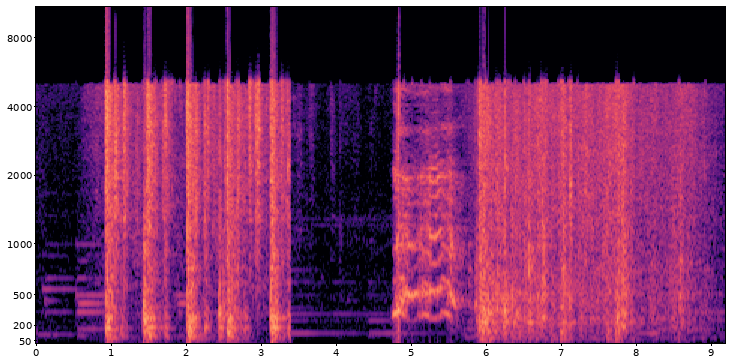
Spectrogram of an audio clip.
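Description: Over light background music, a quick run of loud thumps, then a wavering yell and a long crash as a table set with plates and plastic sippy cups is knocked over.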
